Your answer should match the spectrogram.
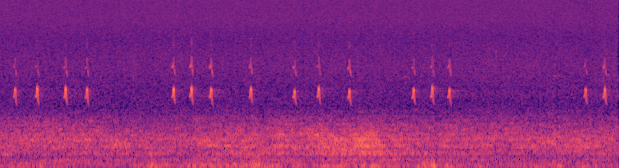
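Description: wild birds calling

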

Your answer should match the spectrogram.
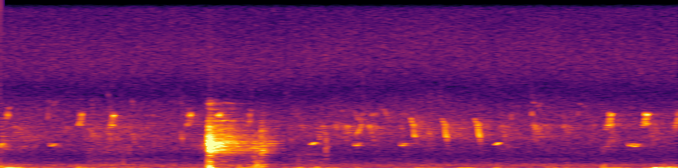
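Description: bird alarm call

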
